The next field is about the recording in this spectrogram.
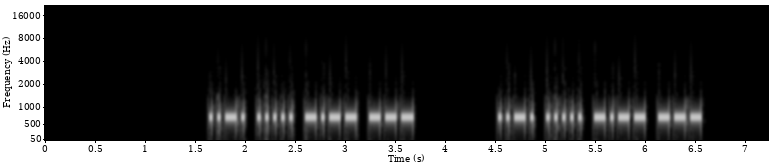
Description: Morse code, heard as a keyed tone, about 30 wpm, 700 Hz. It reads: F5YO F5YO
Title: DXCC-100 Call Signs - 4 Characters - Repeated 2x - 30wpm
